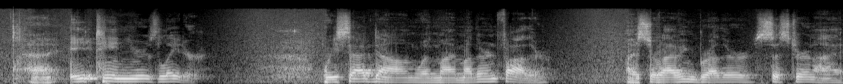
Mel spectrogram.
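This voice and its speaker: In a room with audible echo and noticeable background noise, a man at medium pitch talks at a fairly slow pace with ordinary pitch variation and long, frequent pauses. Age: 60s. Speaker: police chaplain. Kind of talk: interview testimony. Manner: halting, with many fillers.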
